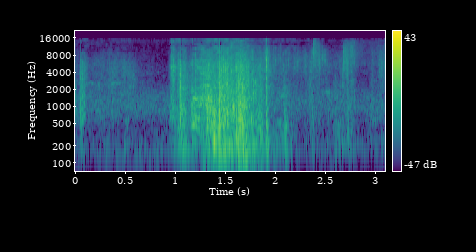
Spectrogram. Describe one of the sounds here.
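A person crashes loudly through a cardboard box and thuds onto the ground.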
